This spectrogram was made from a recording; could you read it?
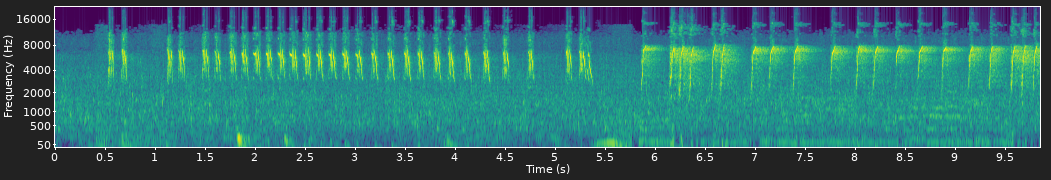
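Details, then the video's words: Trotolan songbird on a masteran training recording, in a harsh, long, continuous 'tembakan' style with trickling water. High, sharp notes repeat rapidly in long runs, then shift to a buzzier, descending series of strokes. "Masteran Burung Trotolan Jahat Tembakan Panjang Kasar Ngedur || Masteran Burung Dengan Gemricik Air"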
